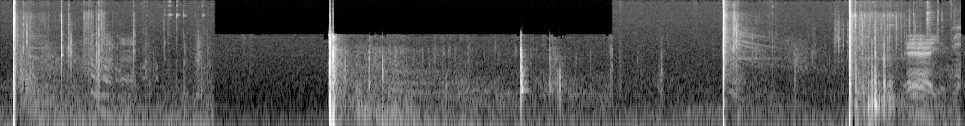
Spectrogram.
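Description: Four sharp gunshots spaced several seconds apart, the second (about four seconds in) the loudest, with a few fainter clicks in between.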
